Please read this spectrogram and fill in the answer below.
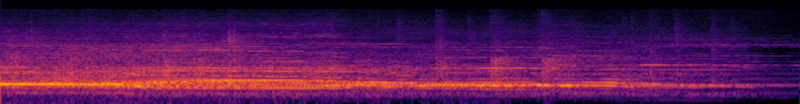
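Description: A long held vocal cry that slowly fades away near the end.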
